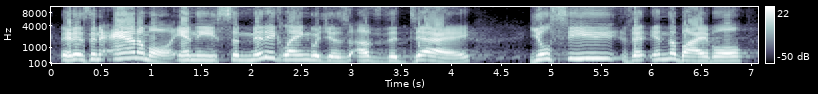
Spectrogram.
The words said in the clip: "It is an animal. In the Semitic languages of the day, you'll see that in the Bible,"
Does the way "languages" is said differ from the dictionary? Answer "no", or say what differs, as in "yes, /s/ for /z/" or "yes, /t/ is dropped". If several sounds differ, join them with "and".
no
